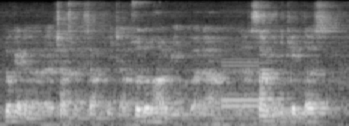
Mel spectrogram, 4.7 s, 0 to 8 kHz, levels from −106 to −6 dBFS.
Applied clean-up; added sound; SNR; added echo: none; Telephone; 9 dB; reverberation time 0.7 s.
